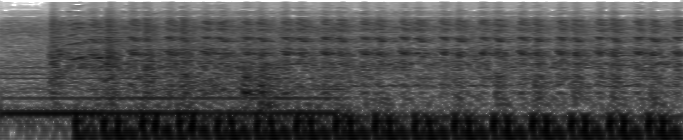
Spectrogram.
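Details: Turbo S UTV with big turbo, head studs and new injectors, after a tune update: steady starter cranking about three and a half beats a second, never fires; owner suspects fuel pump wired backwards and wrong injector scaling.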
